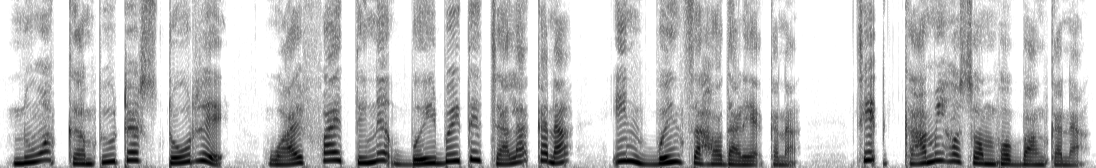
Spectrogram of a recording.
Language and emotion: Santali, disgusted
